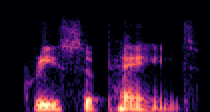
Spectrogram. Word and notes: greasepaint: American English

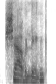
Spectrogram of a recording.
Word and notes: shaveling: Indian

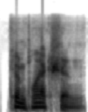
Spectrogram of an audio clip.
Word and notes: complexion: American English

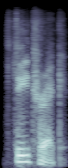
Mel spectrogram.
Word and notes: theatric: American English

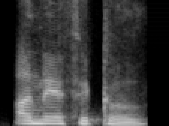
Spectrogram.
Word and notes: unethical: Indian

